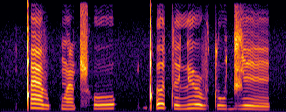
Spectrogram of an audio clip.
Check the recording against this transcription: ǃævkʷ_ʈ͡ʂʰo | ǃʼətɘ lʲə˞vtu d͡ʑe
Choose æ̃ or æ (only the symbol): æ̃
